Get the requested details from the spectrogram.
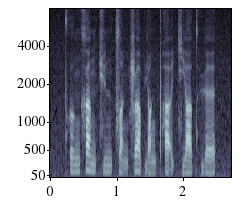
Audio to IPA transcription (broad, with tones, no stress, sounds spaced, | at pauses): t̪ʰ ɤ˨˦ ŋ x a˥˨ n t͡ɕ y˨˦ n t͡s ɑ̰˨˩ ŋ ʂ ä˥˨ p j ɑ˩ ŋ pʰ a̰˨˩ ɪ̯ t͡ɕ j ä˨˦ t̪ʰ ɥ ɛ˨˦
